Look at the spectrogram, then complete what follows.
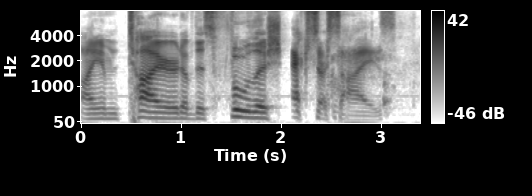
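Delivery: roaring, very loud bellow. A game master voices an opponent pinning the player's character in midair, bellowing. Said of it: "he bellows".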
